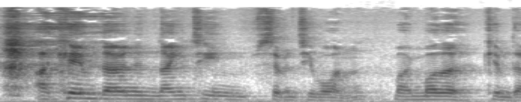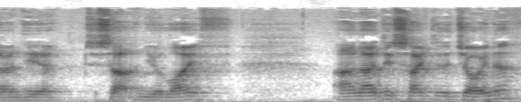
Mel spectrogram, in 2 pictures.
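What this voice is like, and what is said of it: Scottish accent. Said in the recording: “Scottish accent”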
